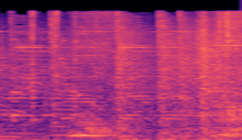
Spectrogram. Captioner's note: elephants roaring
